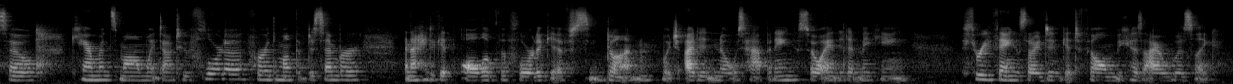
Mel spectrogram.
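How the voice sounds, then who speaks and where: Amid noticeable background noise and audible room echo, a woman of medium pitch talks at a fairly quick pace with big swings in loudness. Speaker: vlogger. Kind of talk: casual vlog talk.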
